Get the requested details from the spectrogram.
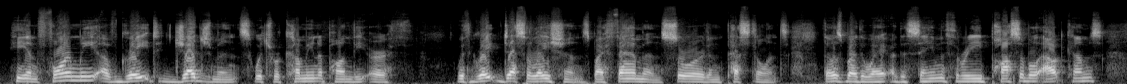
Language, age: English, 40-59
